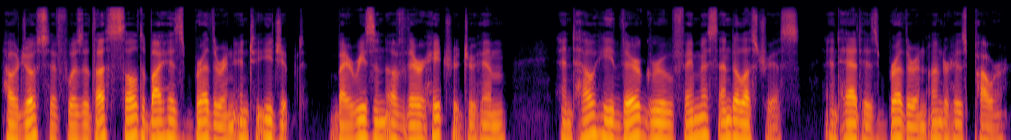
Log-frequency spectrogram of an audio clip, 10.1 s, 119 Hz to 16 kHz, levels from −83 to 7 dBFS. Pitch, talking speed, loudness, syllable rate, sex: 110 Hz, 190 wpm, -19 LUFS, 4.9 syllables/s, male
